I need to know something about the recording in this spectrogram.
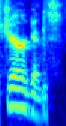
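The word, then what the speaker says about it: Jurgens: Let's get over to the second round draft pick, Cam Juergens. Is that how you pronounce it? – Yeah, there was it is Juergens.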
